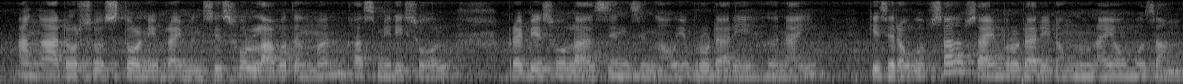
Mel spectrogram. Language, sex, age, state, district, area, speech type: Bodo, female, 45-60, Assam, Kokrajhar, rural, spontaneous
